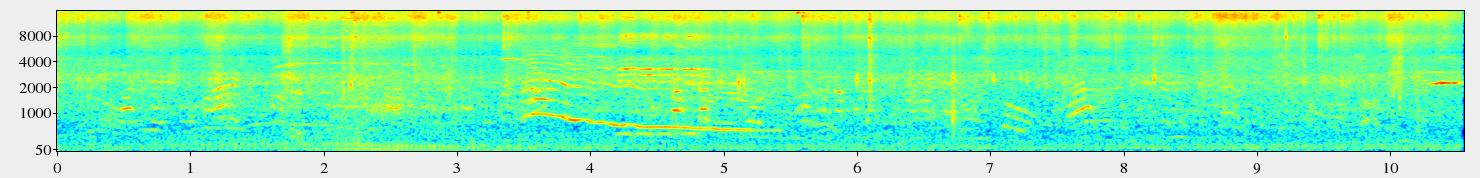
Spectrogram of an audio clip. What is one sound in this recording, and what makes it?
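Children talk casually nearby.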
